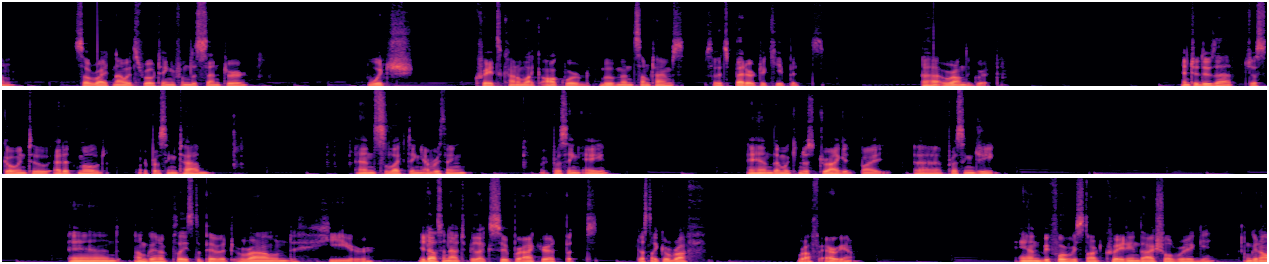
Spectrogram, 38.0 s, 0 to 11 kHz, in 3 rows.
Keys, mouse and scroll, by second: 1.3 r, 2.4 ctrl+z, 2.6 scroll down 1, 2.8 middle click, 3.5 r, 6.9 ctrl+z, 8.2 middle click, 8.8 scroll up 1, 9.8 KP_3, 10.6 KP_9, 12.2 shift+middle click, 14.8 Tab, 15.7 a, 20.0 g, 24.3 shift+click, 24.9 shift+middle click, 25.3-26.0 scroll up 1, 26.1 shift+middle click, 26.5-27.5 scroll up 1, 27.5 g, 29.4 shift+click, 33.5 scroll down 1, 34.2 Tab, 36.2 shift+middle click.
